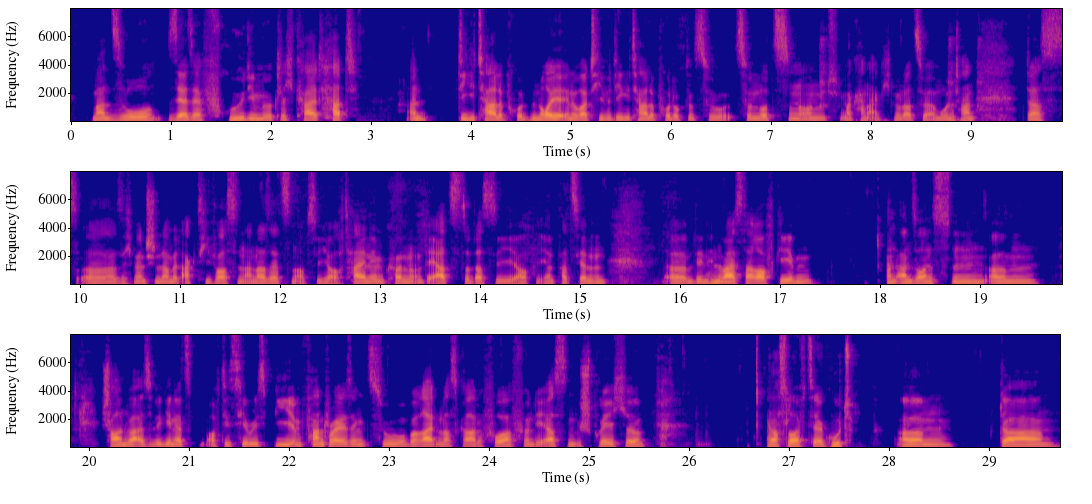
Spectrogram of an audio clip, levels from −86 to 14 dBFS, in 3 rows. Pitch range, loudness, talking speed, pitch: 100-110 Hz, -23 LUFS, 160 wpm, 105 Hz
